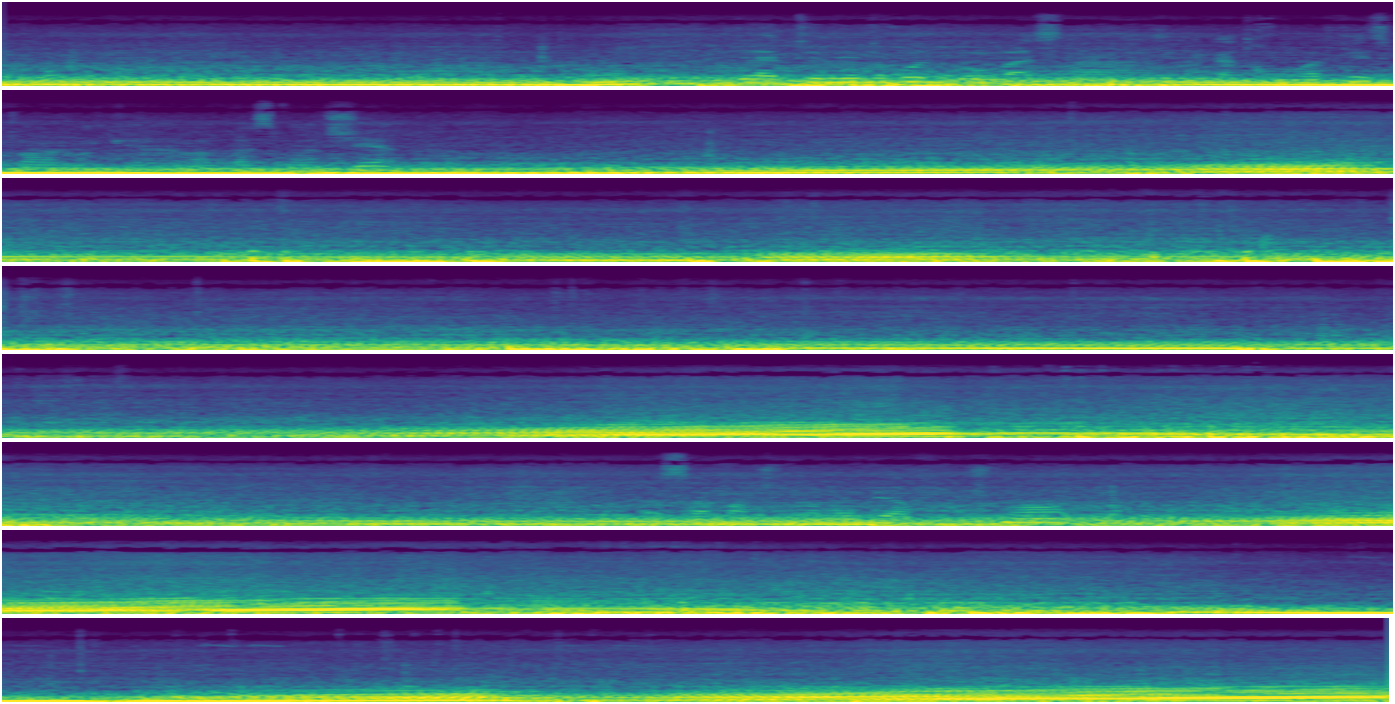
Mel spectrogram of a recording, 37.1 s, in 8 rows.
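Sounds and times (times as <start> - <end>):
car engine accelerating through gears: 0.0 - 37.0
low road rumble: 0.0 - 37.0.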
